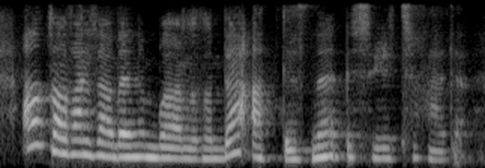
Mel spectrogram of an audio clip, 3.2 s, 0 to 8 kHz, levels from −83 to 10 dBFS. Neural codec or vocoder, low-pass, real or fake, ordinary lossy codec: codec, 16 kHz, 1 kbps, X-Codec, HuBERT features, trained on general audio; 7.2 kHz; fake; none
